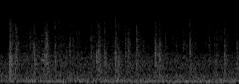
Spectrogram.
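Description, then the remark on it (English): Steady rain falling with a dense, continuous hiss and patter, even in loudness throughout, with no voices present. “thought the rain might help.”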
